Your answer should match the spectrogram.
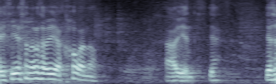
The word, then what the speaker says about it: Khovanov: ¿Dices Kovanov? Kovanov. Bueno, es pero creo que es Kovanov. Debería de ser, ¿no? La K y la H es J.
